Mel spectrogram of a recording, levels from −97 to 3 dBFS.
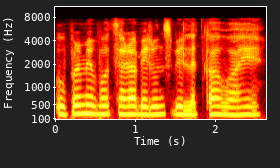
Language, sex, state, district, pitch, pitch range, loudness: Hindi, female, Arunachal Pradesh, Papum Pare, 230 Hz, 225-235 Hz, -15 LUFS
